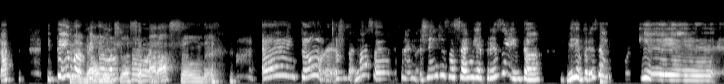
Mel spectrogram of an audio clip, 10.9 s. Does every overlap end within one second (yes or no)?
no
